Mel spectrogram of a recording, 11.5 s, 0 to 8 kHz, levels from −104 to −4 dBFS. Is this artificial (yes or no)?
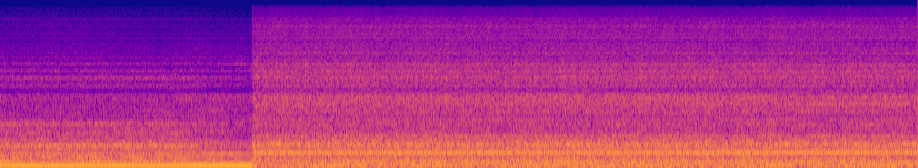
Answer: yes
